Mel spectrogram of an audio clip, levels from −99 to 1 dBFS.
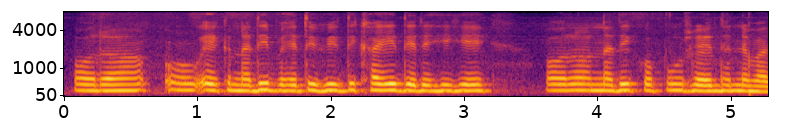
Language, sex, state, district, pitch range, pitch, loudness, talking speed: Hindi, female, Uttarakhand, Uttarkashi, 205-220 Hz, 215 Hz, -14 LUFS, 180 wpm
